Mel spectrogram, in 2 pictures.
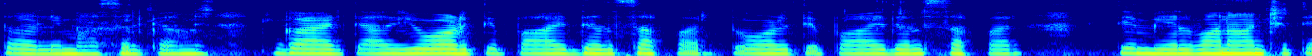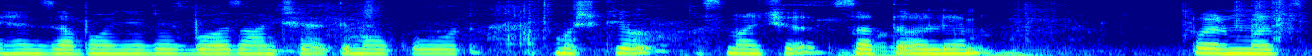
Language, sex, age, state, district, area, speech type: Kashmiri, female, 30-45, Jammu and Kashmir, Kulgam, rural, spontaneous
